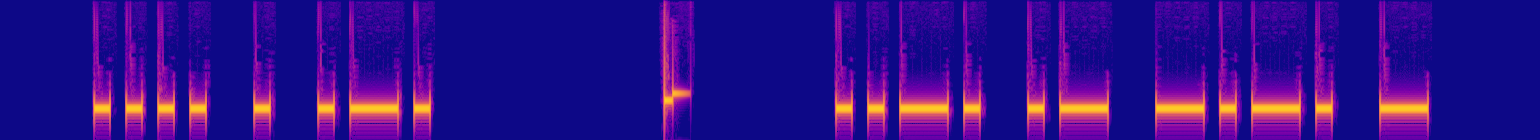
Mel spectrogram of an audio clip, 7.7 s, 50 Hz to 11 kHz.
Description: Morse code, heard as a keyed tone, about 15 wpm, 700 Hz. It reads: HER FACT
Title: Sets of 2 Words - New Word Drill - 15wpm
